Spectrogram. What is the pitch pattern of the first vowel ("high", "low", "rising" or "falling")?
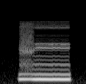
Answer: high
